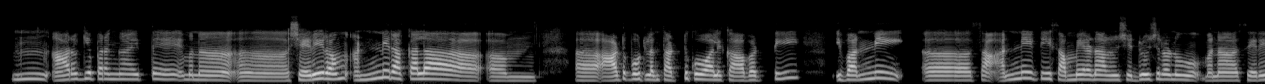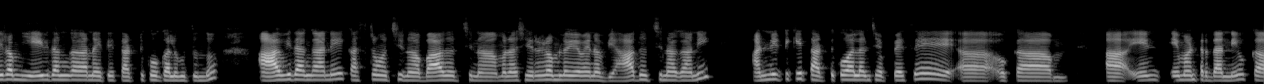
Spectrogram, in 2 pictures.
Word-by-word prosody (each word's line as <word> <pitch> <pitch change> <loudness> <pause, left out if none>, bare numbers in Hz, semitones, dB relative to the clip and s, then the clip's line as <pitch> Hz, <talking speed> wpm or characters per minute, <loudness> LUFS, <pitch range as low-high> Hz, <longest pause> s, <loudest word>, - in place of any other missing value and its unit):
హ్మ్. 250 +1 -3 0.2
ఆరోగ్యపరంగా 250 +1 0
అయితే, 235 +2 -4 0.3
మనా 215 -1 -1 0.4
ఆహ్, 175 -2 -1
శరీరం 245 +4 +6 0.2
అన్ని 255 +9 -1
రకాలా 255 -1 +5 0.6
ఆహ్, 180 0 -1
హ్మ్, 175 -1 -7 0.5
ఆహ్, 185 -1 +1
ఆటుపోట్లను 225 0 +2
తట్టుకోవాలి 215 +1 +3
కాబట్టి, 200 +5 -1 0.6
ఇవన్నీ 235 +7 +2 0.5
ఆహ్, 200 -1 +3
స - - -28 0.2
అన్నీటి 265 +3 -1
సమ్మేళనాలు, 220 +1 +2
షెడ్రుచులను 230 +1 +1 0.3
మనా 190 +1 +1 0.2
శరీరం 215 +4 +1 0.2
ఏ - - +2
విధంగానైతే 210 -2 -1
తట్టుకోగలుగుతుందో, 190 - -3 0.6
ఆ - - +11
విధంగానే 220 0 0 0.2
కష్టమొచ్చినా, 205 0 -4 0.2
బాధొచ్చినా 195 -1 +1 0.2
మన 190 - -1
శరీరంలో 210 +1 -1
ఏవైనా 200 -1 -1
వ్యాధొచ్చినా 200 +4 -2
గానీ, 200 - -3 0.5
అన్నిటికి 240 +5 -3
తట్టుకోవాలని 210 +1 0
చెప్పేసే 200 +5 -4 0.4
ఆహ్, 170 -2 -2 0.2
ఒకా 180 0 -2 0.8
ఆహ్, 175 -1 +3
హ్మ్, - - -9
ఏన్ 210 +1 -6 0.2
ఏమంటరు 210 -1 -3
దాన్నీ 185 +2 -1
ఒకా 200 -4 -1
210 Hz, 105 wpm, -23 LUFS, 195-230 Hz, 0.8 s, ఆ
